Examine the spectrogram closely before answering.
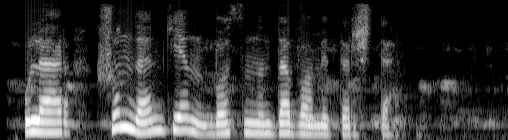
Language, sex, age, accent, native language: Uzbek, female, 25-34, Andijon, Uzbek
